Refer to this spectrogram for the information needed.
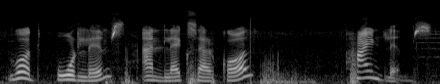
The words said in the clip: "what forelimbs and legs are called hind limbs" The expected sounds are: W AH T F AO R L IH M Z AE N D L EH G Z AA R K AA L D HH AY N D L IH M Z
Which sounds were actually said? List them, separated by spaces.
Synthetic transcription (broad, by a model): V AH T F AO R L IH M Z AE N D L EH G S AA R K AA L D HH AY N D L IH M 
